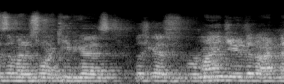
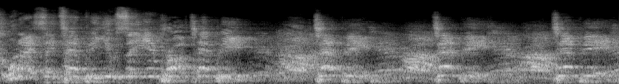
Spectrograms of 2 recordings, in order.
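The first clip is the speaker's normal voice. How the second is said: high shouted crowd chant; call and response; 14 semitones higher, slower than usual. Acted. Comic leading audience call-and-response, shouted chant. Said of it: "get the energy up in the room".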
